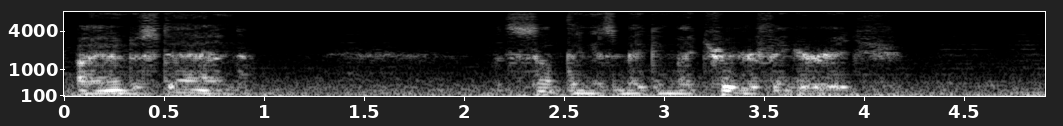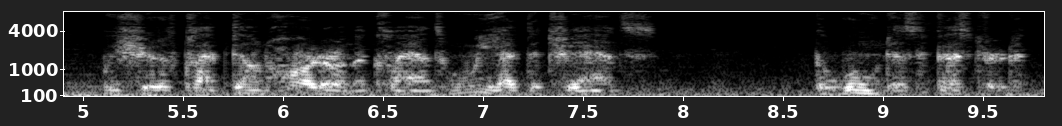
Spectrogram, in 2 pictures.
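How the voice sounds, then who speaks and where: Guy playing wary combative space mercenary, lowish voice, clipped game dialogue w music behind. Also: moderate pace, pauses often, lightly acted. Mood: grim, urgent. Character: restless, combative Mandalorian lieutenant. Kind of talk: video game dramatic acting. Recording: music under the voice.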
